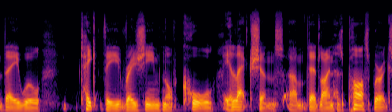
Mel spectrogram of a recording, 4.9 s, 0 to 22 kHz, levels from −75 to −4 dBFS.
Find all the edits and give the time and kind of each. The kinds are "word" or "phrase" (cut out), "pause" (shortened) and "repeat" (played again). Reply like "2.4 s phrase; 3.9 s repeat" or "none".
1.2 s phrase; 2.0 s word; 2.8 s word; 3.8 s word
